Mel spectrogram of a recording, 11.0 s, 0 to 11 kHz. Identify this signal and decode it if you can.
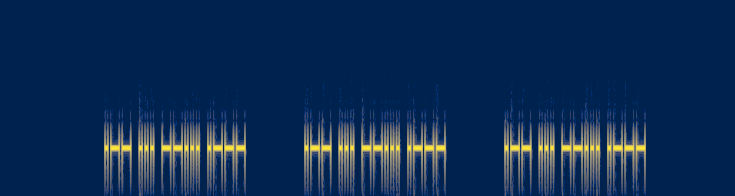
Morse code, heard as a keyed tone, about 28 wpm, 700 Hz. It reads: WS7J WS7J WS7J
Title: USA Call Signs - 4 Characters - Repeated 3x - 28wpm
